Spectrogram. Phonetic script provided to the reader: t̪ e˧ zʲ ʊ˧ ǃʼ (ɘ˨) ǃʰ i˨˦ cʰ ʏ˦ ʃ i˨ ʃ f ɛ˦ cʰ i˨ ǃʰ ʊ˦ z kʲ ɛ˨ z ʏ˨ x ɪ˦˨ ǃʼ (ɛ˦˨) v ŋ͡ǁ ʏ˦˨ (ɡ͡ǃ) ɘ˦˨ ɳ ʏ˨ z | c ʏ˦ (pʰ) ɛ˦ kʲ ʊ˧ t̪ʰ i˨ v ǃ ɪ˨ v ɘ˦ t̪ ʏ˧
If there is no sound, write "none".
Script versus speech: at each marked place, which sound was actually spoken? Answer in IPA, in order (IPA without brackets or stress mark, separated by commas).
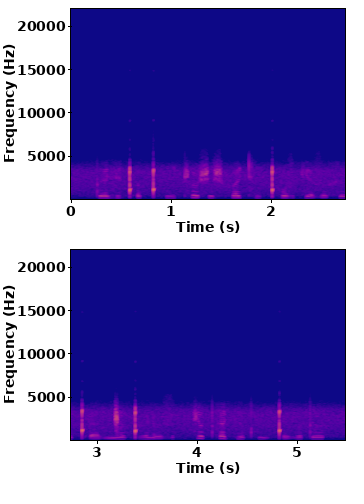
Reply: ɘ˧, ɛ˨, ɡ͡ǃ, t̪ʰ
